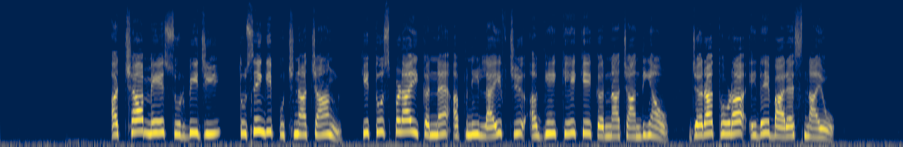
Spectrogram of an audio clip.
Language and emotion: Dogri, neutral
